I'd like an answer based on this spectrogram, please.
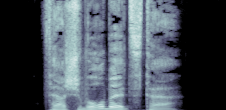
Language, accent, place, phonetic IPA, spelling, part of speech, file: German, Germany, Berlin, [fɛɐ̯ˈʃvʊʁbl̩t͡stɐ], verschwurbeltster, adjective, De-verschwurbeltster.ogg
- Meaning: inflection of verschwurbelt: 1. strong/mixed nominative masculine singular superlative degree 2. strong genitive/dative feminine singular superlative degree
